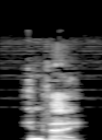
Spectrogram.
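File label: "inveigh", Australian English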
